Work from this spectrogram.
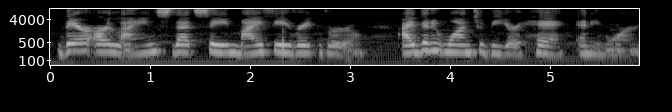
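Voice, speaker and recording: A young woman hosting a commentary channel, speaking casually to camera and then reading a scripted voice-over analysis in an even, explanatory way. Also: medium pitch, gravelly, husky. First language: not Korean. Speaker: video essay host. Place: home room with plush toys.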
